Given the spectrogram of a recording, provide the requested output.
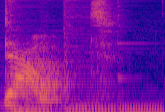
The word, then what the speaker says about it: doubt: We don't say doubt, we say doubt. Doubt. So it is quite strange that there's a B in this word that we don't pronounce, but this is just how it is spelt.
